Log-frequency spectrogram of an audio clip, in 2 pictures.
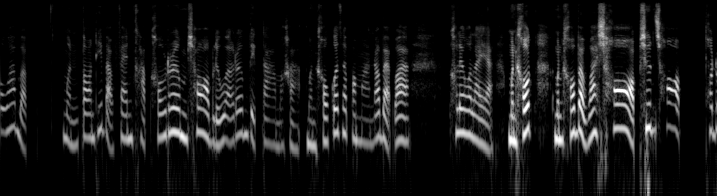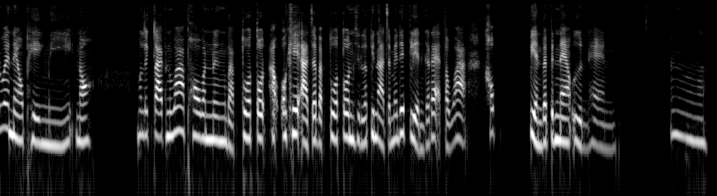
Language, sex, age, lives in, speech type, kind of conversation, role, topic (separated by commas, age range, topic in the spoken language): Thai, female, 25-29, Thailand, conversation, unstructured, none, ทำไมบางคนถึงโกรธเมื่อศิลปินเปลี่ยนแนวเพลง?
